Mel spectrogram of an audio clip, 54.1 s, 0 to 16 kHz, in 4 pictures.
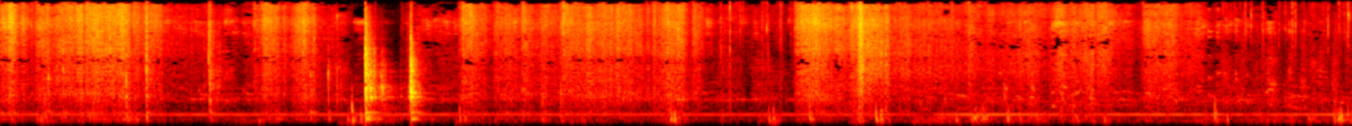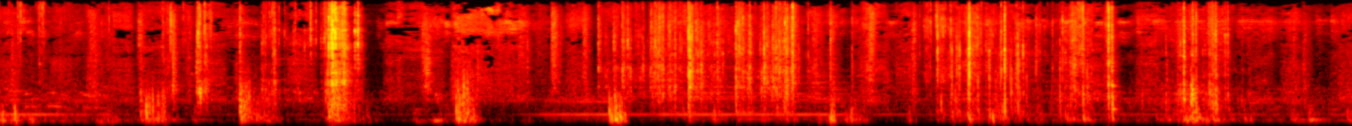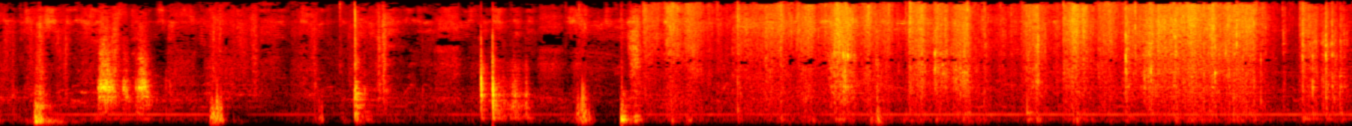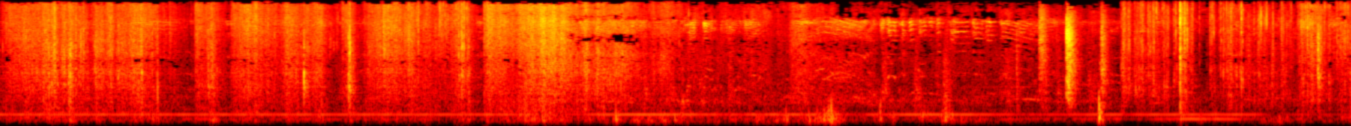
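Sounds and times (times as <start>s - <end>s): plastic bag rustling: 0.0s - 17.2s, 18.1s - 29.3s, 33.3s - 50.4s, 51.4s - 54.0s
steady low hum: 0.0s - 54.0s.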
